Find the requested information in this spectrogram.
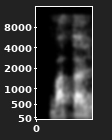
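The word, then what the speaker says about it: ب: প্রথমে আমরা শিখেছি আলিফ, বাতাস বের হবে। তারপরে শিখেছি কি? বা, দুই ঠোঁটের ভিজা অংশ থেকে উচ্চারণ হবে।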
